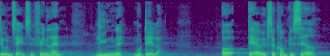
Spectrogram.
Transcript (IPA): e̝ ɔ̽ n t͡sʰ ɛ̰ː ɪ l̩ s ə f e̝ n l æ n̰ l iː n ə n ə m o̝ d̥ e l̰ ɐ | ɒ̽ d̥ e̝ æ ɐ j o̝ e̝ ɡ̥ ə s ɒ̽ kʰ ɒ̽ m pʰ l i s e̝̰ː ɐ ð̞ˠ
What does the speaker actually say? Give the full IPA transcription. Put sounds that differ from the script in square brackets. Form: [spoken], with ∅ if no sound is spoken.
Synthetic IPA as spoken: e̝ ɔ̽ n t͡sʰ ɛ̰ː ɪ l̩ s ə f e̝ n l æ n̰ l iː n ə n ə m o̝ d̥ e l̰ ɐ | ɒ̽ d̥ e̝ æ ɐ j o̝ e̝ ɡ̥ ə s ɒ̽ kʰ ɒ̽ m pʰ l i s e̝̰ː ɐ ð̞ˠ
